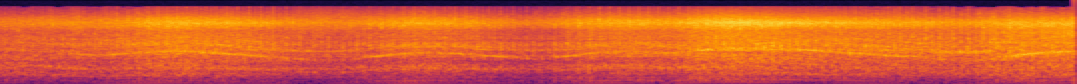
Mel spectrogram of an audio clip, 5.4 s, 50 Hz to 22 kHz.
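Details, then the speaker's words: Citroën 2CV after a field repair of the turbo, engine running behind the front grille: steady, even running with no misses, knocks or rattles, some outdoor air noise; the repaired engine sounds healthy. "Vypočujte si ten opravený motor. Tu na, za touto čelnou mriežkou burácajú válce, burácajú cylindre."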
